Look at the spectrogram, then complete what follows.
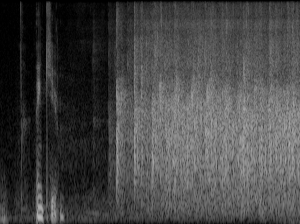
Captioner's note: applause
